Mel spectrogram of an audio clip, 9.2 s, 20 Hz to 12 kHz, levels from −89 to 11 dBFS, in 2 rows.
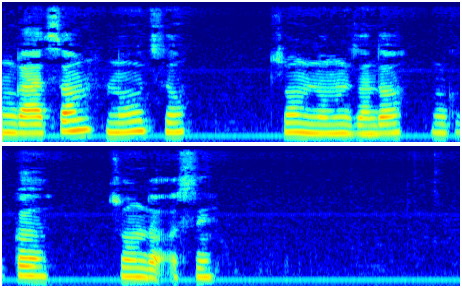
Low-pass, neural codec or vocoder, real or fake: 10.8 kHz; none; real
